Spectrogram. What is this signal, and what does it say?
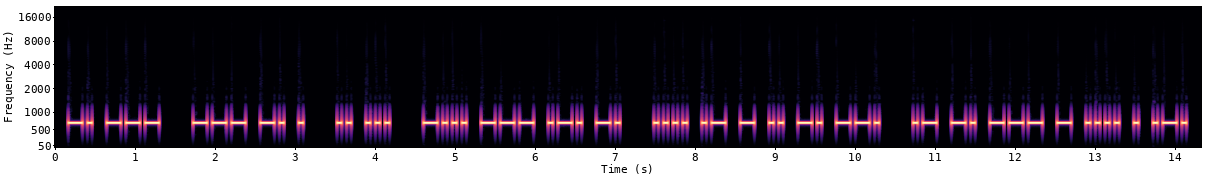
Morse code, heard as a keyed tone, about 21 wpm, 700 Hz. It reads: NO ONE IS BORN HATING ANOTHER
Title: Sentences with 9-Word Phrases - Spoken Beginning - 20wpm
